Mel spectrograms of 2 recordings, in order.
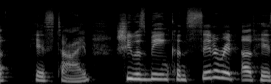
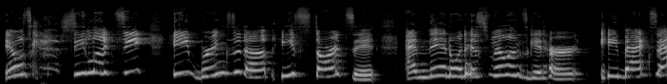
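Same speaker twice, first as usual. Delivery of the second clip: high exasperated protest; 10 semitones higher than usual. Real, not acted. Wife laughs, protests husband.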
